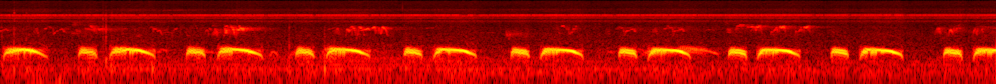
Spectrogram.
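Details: Wild spotted dove with a medium-pitched voice, cooing steadily: paired short and long hollow hoots repeated in a regular rhythm, with small birds twittering softly in the background.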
